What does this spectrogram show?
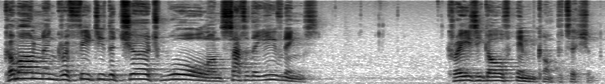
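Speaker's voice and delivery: plain reading voice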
